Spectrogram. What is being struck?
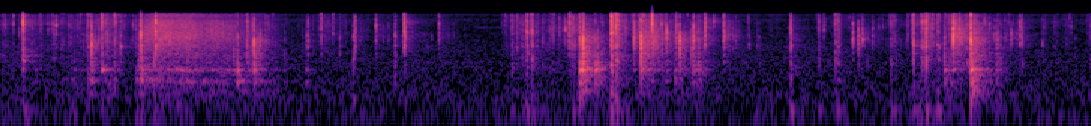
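Soap bar cut with a small knife.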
